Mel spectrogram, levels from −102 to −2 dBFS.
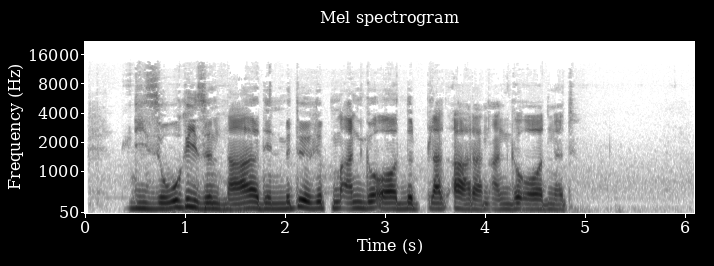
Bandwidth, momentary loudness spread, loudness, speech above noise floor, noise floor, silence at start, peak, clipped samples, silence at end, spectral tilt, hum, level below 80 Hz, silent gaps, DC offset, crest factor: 10 kHz; 8 LU; -18 LUFS; 46 dB; -63 dBFS; 0.45 s; -4 dBFS; under 0.1%; 1.3 s; -8.5 dB/octave; none; -54 dBFS; none; under 0.1%; 16 dB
